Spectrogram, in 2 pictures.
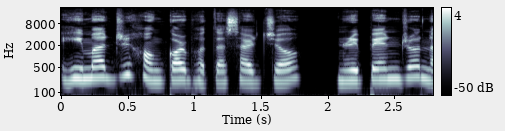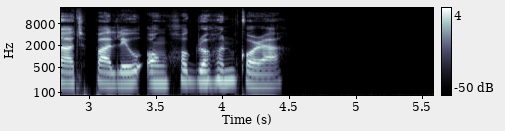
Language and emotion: Assamese, neutral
